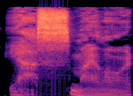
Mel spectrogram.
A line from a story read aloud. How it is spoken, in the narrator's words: hissed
